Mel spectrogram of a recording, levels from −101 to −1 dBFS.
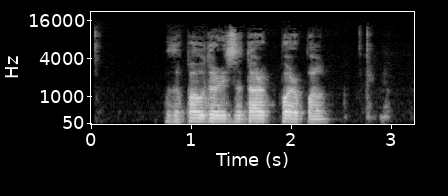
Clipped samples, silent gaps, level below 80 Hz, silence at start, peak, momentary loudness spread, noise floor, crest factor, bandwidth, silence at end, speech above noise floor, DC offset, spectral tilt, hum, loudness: under 0.1%; none; -62 dBFS; 0.75 s; -2 dBFS; 15 LU; -78 dBFS; 20 dB; 12.5 kHz; 0.3 s; 60 dB; under 0.1%; -4.5 dB/octave; none; -19 LUFS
